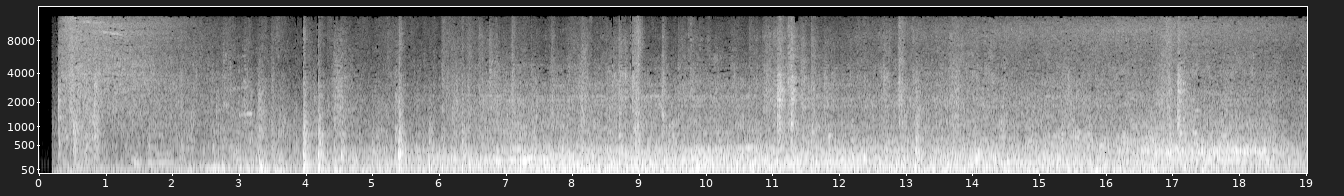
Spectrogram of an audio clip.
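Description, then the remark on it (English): Steady low rumble of a number 28 tram in motion through the narrow streets of Lisbon, with sharp clacks and rattles from the wheels on the rails and a motor whine that rises as it picks up speed. “She took me on the number 28 tram route on a tour of the city.”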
